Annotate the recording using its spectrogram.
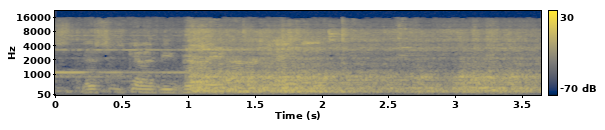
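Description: A fiery explosion roars through a television loudspeaker.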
